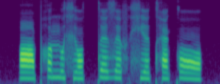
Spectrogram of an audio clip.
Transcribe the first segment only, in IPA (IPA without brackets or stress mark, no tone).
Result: ɑ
